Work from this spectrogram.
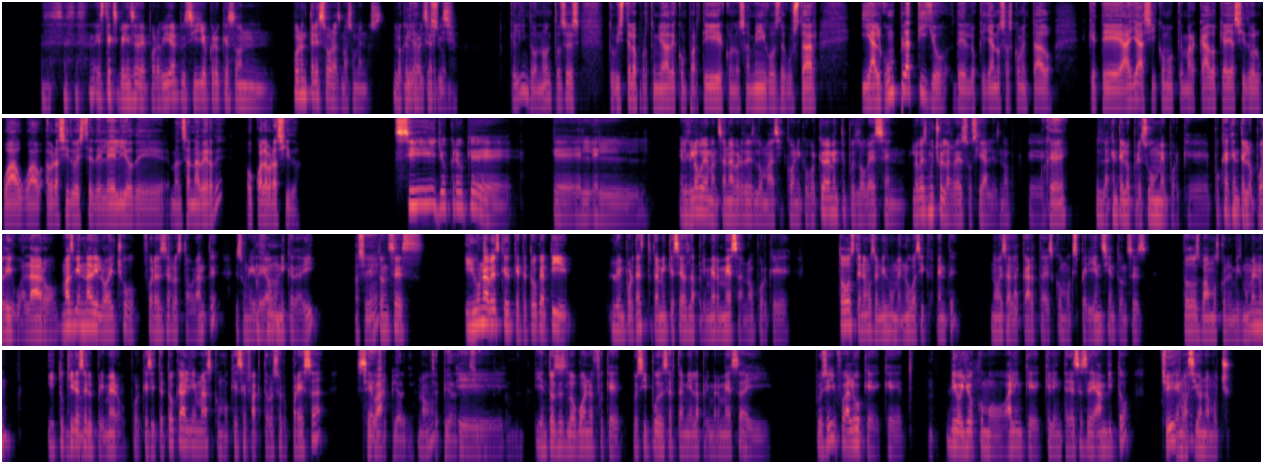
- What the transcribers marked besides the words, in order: chuckle; other background noise; tapping
- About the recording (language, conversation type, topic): Spanish, podcast, ¿Cuál fue la mejor comida que recuerdas haber probado?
